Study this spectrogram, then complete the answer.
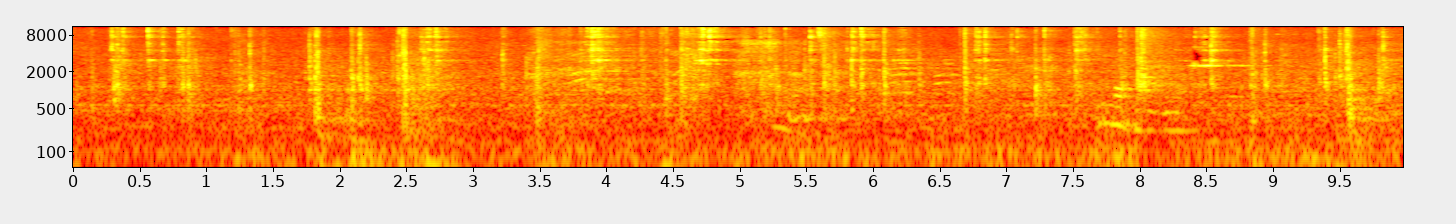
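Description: A door handle rattles and clicks.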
